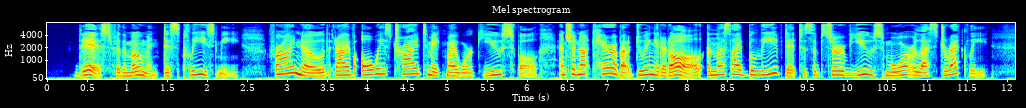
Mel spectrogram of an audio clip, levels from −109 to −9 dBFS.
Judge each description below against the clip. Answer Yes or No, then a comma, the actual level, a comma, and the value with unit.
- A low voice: No, high, 220 Hz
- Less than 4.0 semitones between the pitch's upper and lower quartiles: No, average, 5.2 semitones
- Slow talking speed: No, average, 195 wpm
